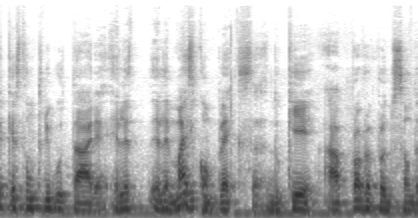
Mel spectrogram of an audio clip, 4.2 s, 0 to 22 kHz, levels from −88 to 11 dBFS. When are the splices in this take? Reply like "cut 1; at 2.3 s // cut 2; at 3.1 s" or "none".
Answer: cut 1; at 1.9 s // cut 2; at 3.2 s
